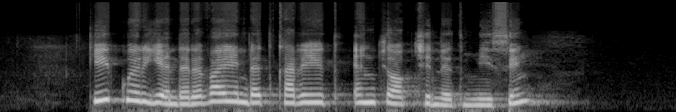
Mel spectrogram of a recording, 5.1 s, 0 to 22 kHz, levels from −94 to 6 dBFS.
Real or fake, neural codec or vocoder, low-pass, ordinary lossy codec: fake; codec, 44.1 kHz, 7.8 kbps, DAC; 19.8 kHz; Opus, 24 kbps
